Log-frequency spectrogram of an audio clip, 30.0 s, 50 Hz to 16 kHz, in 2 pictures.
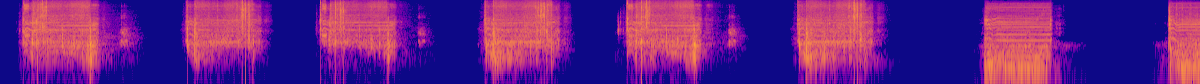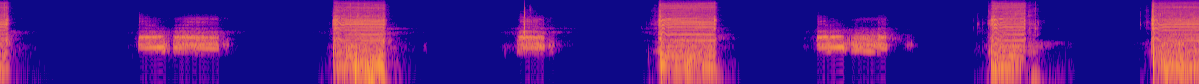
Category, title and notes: Sound effects > Objects / House appliances
Camera - Modern Compact (Lens, AF and Shutter)
A modern compact camera turning on and off, autofocusing, zooming in and out and taking a photo. Recorded with a Zoom H2n, using only the mid microphone (single cardioid condenser)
